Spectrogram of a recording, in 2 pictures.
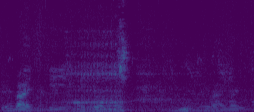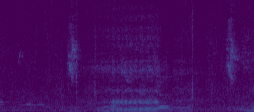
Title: Chó ngủ biết...NGÁY ! Dog is Snoring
